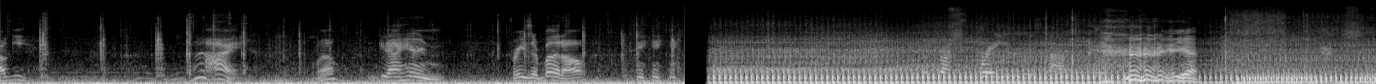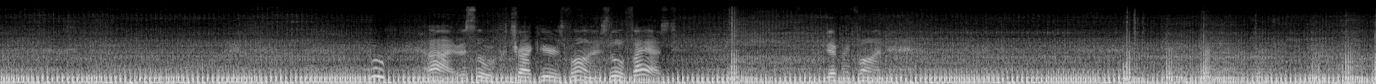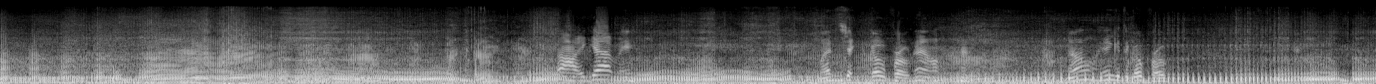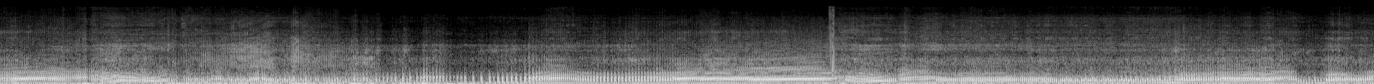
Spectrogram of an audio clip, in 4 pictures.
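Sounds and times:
dirt bike engine: 0.0s - 55.0s.

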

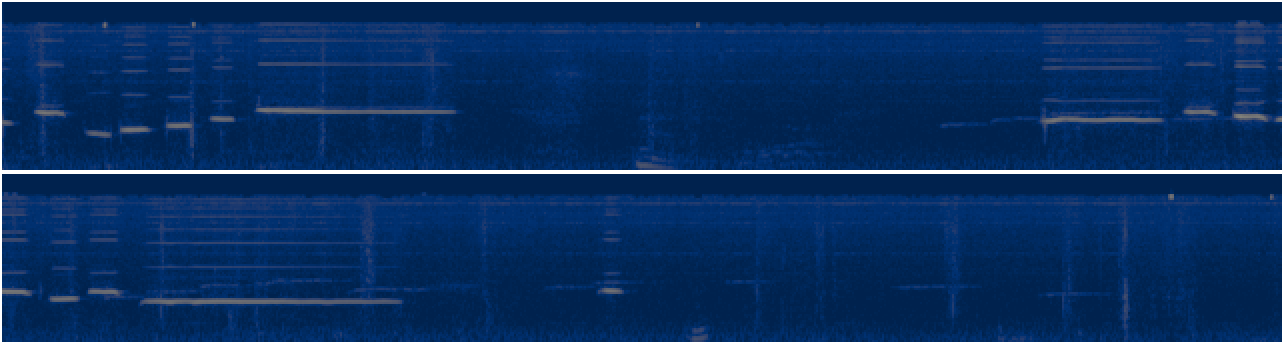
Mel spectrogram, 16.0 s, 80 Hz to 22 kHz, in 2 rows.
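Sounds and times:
person whistling a tune: 0.0s - 2.9s, 5.8s - 12.8s, 13.6s - 15.2s.

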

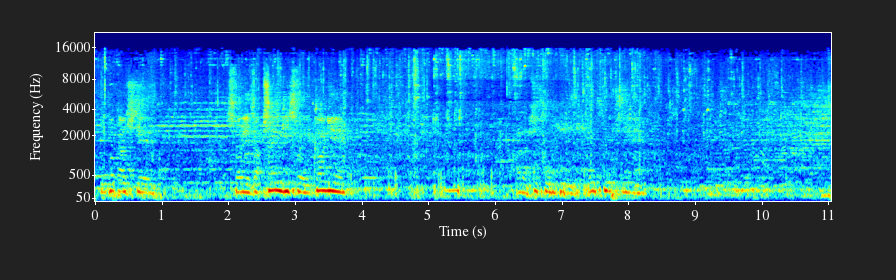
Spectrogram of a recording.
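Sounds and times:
carriage wheels rumbling: 0.0s - 11.0s
horse hoofbeats: 0.0s - 11.0s.

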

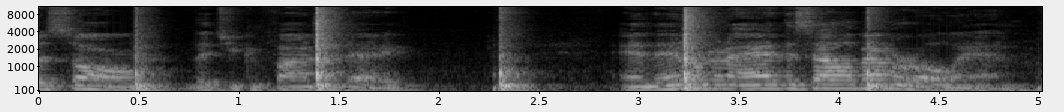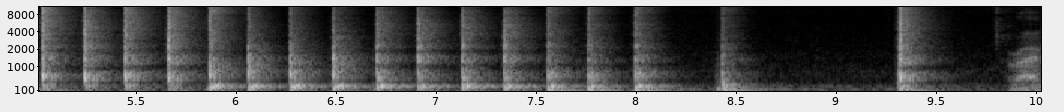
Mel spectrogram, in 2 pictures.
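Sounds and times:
drumsticks striking books: 3.2s - 4.4s, 5.0s - 8.6s, 9.2s - 9.6s.

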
